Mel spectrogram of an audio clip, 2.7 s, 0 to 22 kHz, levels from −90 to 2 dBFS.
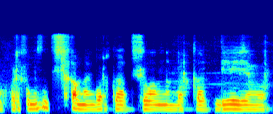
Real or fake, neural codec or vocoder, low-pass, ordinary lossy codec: fake; codec, 32 kHz, 1.9 kbps, SNAC; 7.2 kHz; none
